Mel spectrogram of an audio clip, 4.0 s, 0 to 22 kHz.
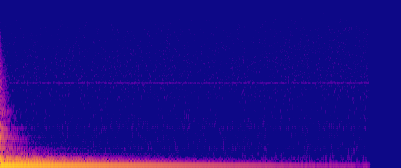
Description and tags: Dirty Tony's Tom 16'' 022
This is the Dirty Tony's Tom 16''. He recorded it at Johnny's studio, the only studio with a hole in the wall! It has been recorded with four mics, and this is the mix of all!
16, pack, raw, kit, drumset, tonys, drum, realistic, set, punk, real, tom, dirty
